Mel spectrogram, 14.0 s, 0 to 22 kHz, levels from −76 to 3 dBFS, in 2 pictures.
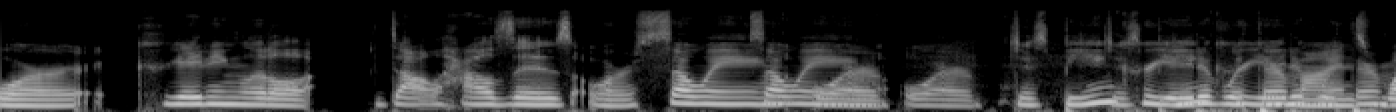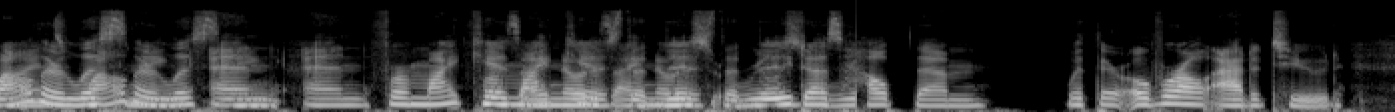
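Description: From 3.75 s, right after "little doll houses or", the speech is shadowed by a second copy of itself about half a second behind and about 5 dB quieter, cleanly full-band with no room tail, until it cuts off abruptly at 11.25 s before "them with their". This doubled audio track is likely the signal being captured a second time through a slower path, or an edit leaving two offset copies.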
